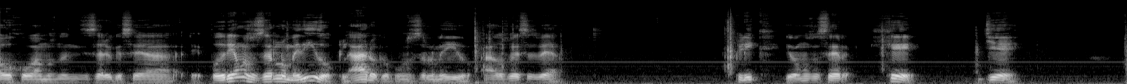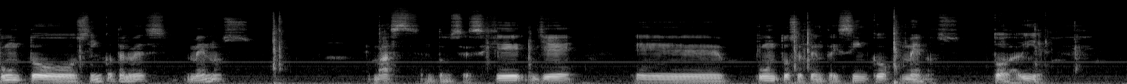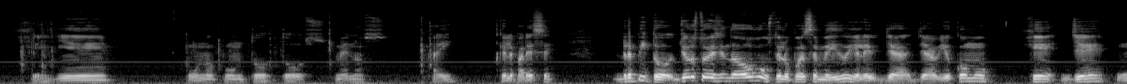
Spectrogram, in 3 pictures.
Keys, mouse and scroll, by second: 3.1 click, 3.1 right click, 3.9-4.3 scroll up 1, 4.5-6.7 shift+middle drag, 6.1 a, 7.9 alt+shift+click, 10.2 g, 11.2 y, 12.6 KP_Decimal, 13.5 KP_5, 15.4 KP_Subtract, 16.5 Escape, 17.5 g, 18.0 y, 20.3 KP_Decimal, 20.7 KP_7, 20.7 KP_5, 21.6 KP_Subtract, 23.0 Escape, 24.2 g, 24.4 y, 25.8 KP_1, 26.2 KP_Decimal, 26.7 KP_2, 27.3 KP_Subtract, 28.2 KP_Enter, 29.9-30.3 scroll down 4, 30.8-31.1 scroll up 2.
